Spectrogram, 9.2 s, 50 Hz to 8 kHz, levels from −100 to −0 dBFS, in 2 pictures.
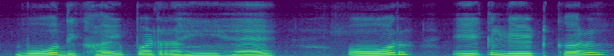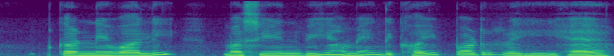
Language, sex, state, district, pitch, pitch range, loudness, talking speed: Hindi, female, Bihar, Begusarai, 240 Hz, 230-265 Hz, -24 LUFS, 115 wpm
